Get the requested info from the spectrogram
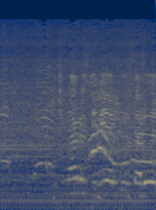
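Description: A voice speaking over a steady low hum.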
